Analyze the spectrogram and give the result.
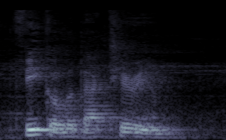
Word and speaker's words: Faecalibacterium: It should be fecal, fecal, bacteria, fecalibacteria, fecalibacterium prausnitzi, bacterium. But I think fecal bacterium kind of rolls better off the tongue.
